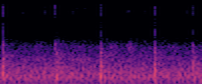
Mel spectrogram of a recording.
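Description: Faint, sharp clicks of a stylus tapping on a pen tablet during handwriting, four irregular taps about half a second apart over near-silent room tone.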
